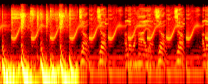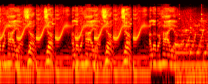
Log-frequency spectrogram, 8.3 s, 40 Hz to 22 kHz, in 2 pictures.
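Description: Early-1990s techno track. A heavy kick-drum beat drops out about a second and a half in, leaving rapid, repeated downward-sweeping synth zaps, about four a second, over a held bass note. The track breaks briefly near the end and a new section with steady sustained tones begins.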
